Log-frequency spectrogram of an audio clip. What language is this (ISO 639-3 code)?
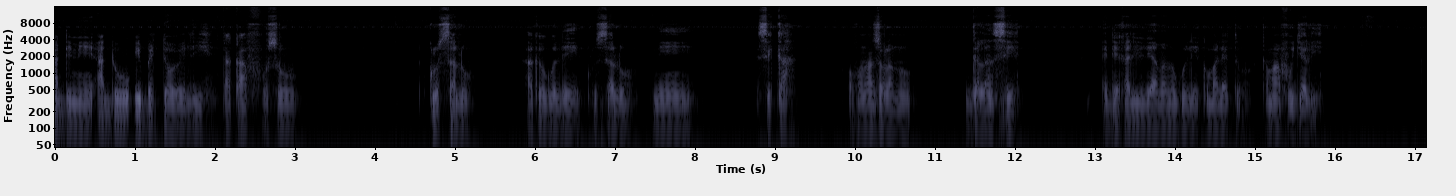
kpo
